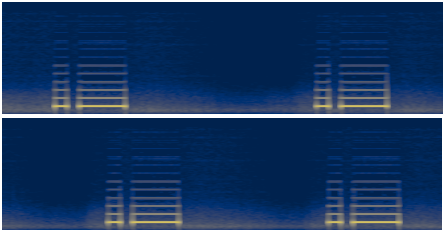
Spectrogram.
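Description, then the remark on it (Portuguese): Morse code tones repeat a short beep followed by a longer one, four times over with even pauses between. The beeps are loud, steady and mid-high in pitch, with no voices. “De Letra I formada por um som curto, ok? Letra T, um som longo.”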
